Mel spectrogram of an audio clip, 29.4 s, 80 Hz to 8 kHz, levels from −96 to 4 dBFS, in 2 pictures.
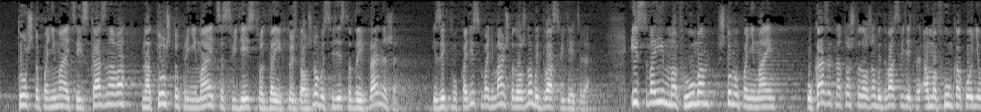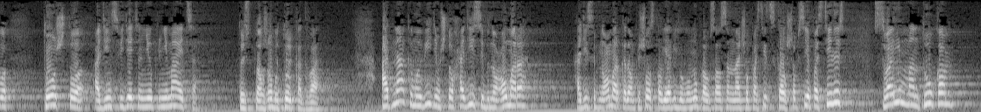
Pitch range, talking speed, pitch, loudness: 160-210 Hz, 175 wpm, 180 Hz, -13 LUFS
